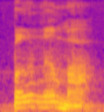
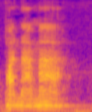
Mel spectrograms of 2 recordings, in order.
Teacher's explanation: Então o A ele tem sempre esse som aberto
